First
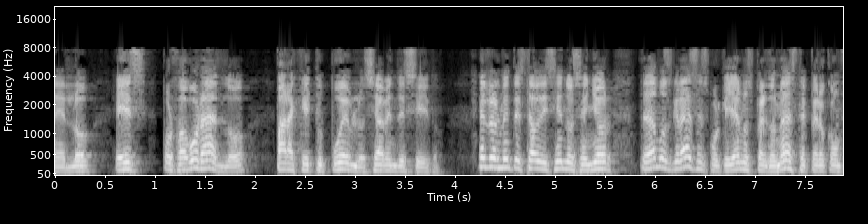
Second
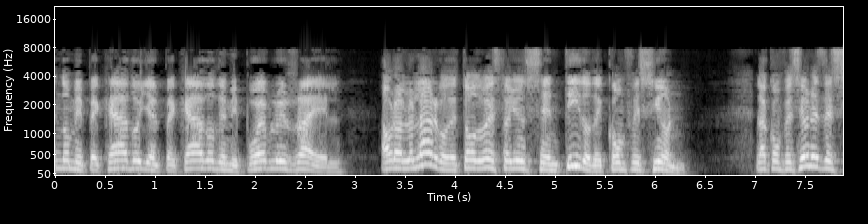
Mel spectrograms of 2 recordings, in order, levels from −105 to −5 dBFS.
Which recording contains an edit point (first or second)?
first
